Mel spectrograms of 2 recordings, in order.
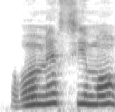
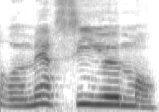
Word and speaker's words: remerciements: le lan remerciements regarder il y a eu une lettre muette eux c'est une lettre muette qui se trouve en milieu et on ne dit pas remercier mans non ça c'est faux on dit remerciements ça y est vous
